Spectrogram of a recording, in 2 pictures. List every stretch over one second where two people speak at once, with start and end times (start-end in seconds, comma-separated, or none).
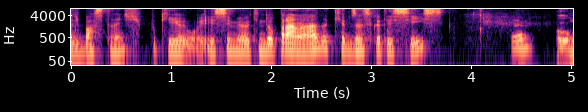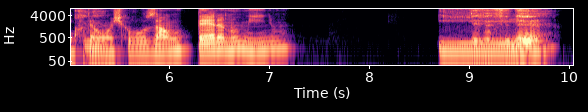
none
